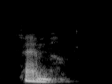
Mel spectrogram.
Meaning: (noun) 1. A woman; a wife; (now chiefly Canada, US) a young woman or girl 2. A lesbian or other queer woman whose appearance, identity etc. is seen as feminine as opposed to butch
- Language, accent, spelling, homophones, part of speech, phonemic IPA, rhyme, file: English, Southern England, femme, fem, noun / adjective / verb, /fɛm/, -ɛm, LL-Q1860 (eng)-femme.wav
